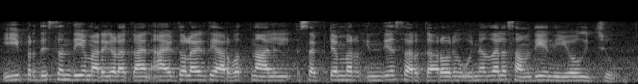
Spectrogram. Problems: none marked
